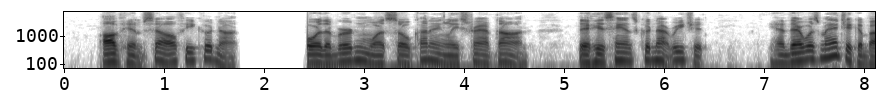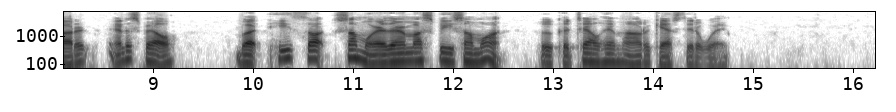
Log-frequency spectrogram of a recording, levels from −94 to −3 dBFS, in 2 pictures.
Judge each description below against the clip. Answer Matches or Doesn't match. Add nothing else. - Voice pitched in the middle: Doesn't match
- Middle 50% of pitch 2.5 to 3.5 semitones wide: Doesn't match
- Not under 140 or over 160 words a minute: Doesn't match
